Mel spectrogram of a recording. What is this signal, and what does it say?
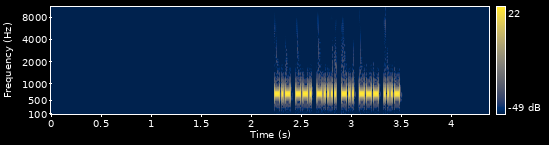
Morse code, heard as a keyed tone, about 64 wpm, 700 Hz. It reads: KG6DOV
